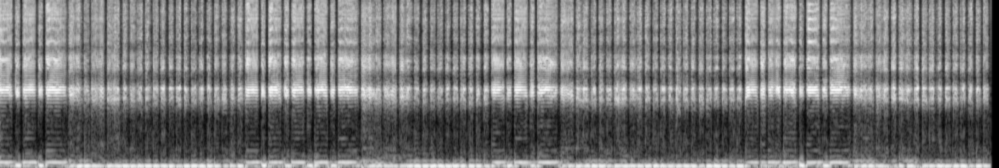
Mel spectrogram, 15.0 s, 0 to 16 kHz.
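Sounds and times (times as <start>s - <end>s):
aggressive neuro bass: 0.0s - 14.9s.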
